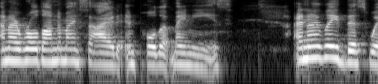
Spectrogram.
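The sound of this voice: In a quiet setting, someone reads in an unforced voice whose pitch varies in an ordinary way.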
